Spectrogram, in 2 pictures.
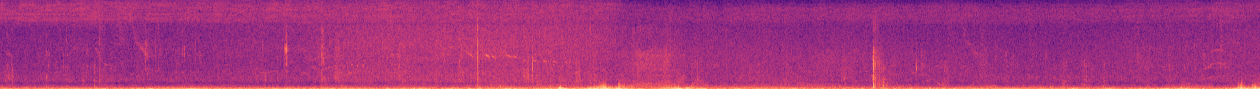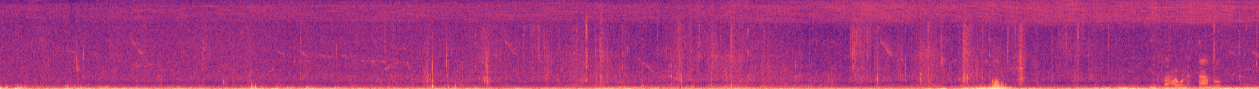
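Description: Wind buffeting the microphone: a steady low rumble that swells in gusts, strongest about a quarter of the way in, about halfway and near the end.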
